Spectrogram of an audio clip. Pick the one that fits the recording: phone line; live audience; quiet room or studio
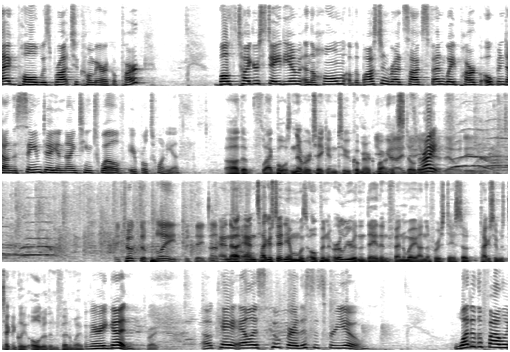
live audience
